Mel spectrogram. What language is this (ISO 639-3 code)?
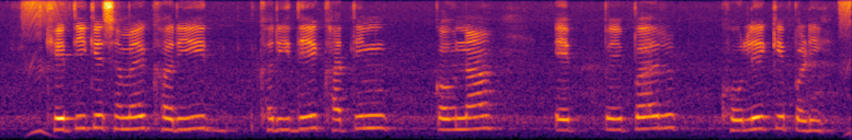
bho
